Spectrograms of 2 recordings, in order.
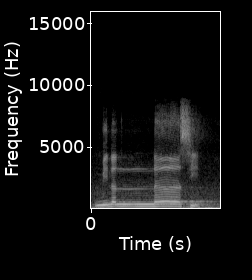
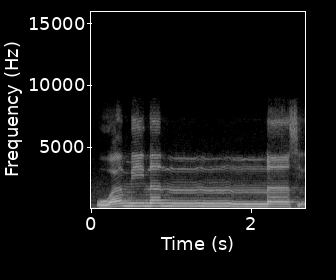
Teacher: gunnah dibaca 2 harokat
